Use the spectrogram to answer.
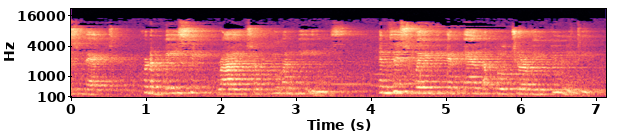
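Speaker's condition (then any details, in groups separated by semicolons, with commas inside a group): No condition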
